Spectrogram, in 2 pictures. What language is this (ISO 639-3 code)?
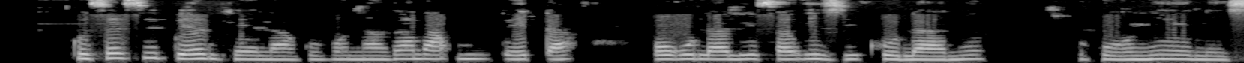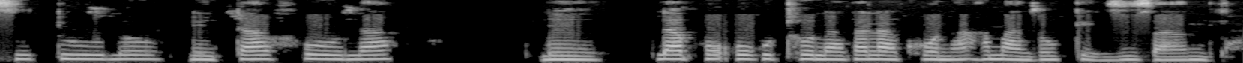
nde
